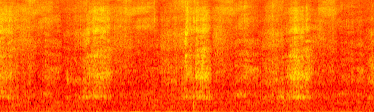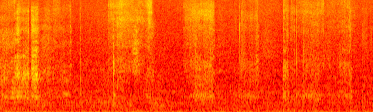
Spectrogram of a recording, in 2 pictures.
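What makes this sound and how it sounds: Long nails trace and scratch across the matte printed paper pages of an open hardcover crochet book. Soft, papery rubbing and rasping strokes come in loose, repeated passes, with bright scratchy edges over a steady low hum. The sound stays quiet and even throughout.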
